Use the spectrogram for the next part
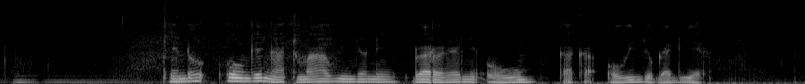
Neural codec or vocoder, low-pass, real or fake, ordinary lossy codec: codec, 44.1 kHz, 7.8 kbps, Pupu-Codec; none; fake; none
